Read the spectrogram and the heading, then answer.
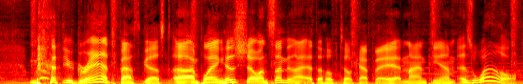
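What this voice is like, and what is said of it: Announcer-style voice. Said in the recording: “Sorry for going into announcery voice there for a moment.”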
